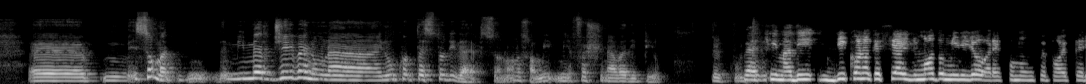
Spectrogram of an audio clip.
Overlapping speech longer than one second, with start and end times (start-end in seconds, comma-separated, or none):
none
